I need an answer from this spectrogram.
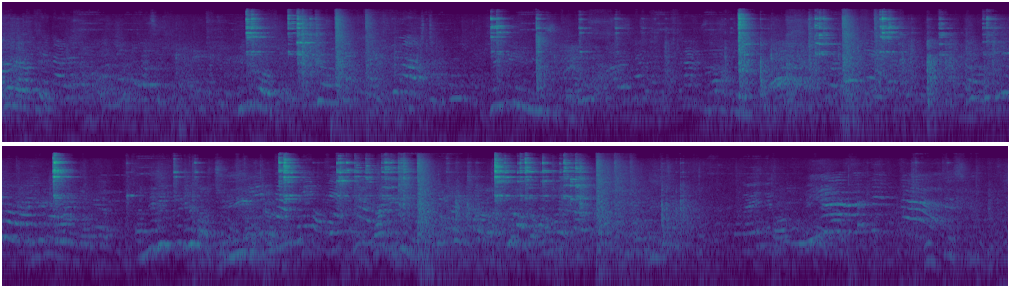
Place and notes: National amusement park, Ulaanbaatar, Mongolei - ring game
game where little rings had to be thrown on glass bottles, no one succeeded...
